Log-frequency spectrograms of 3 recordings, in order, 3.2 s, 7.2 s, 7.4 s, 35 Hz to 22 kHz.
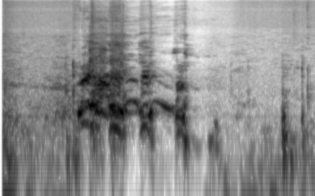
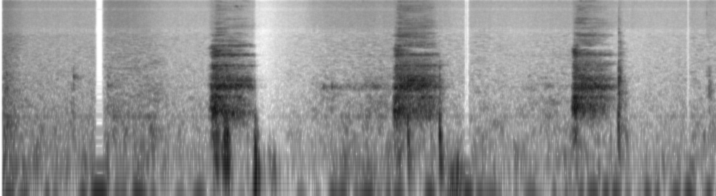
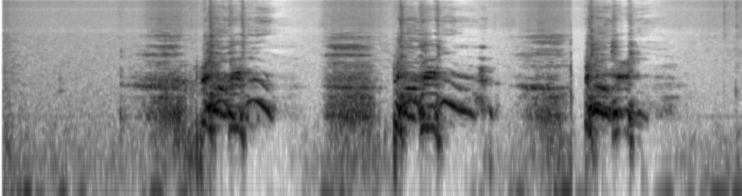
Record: {"cough_length": "3.2 s", "cough_amplitude": 32768, "cough_signal_mean_std_ratio": 0.56, "exhalation_length": "7.2 s", "exhalation_amplitude": 32768, "exhalation_signal_mean_std_ratio": 0.5, "three_cough_length": "7.4 s", "three_cough_amplitude": 32768, "three_cough_signal_mean_std_ratio": 0.62, "survey_phase": "alpha (2021-03-01 to 2021-08-12)", "age": "18-44", "gender": "Male", "wearing_mask": "No", "symptom_none": true, "smoker_status": "Ex-smoker", "respiratory_condition_asthma": false, "respiratory_condition_other": false, "recruitment_source": "REACT", "submission_delay": "2 days", "covid_test_result": "Negative", "covid_test_method": "RT-qPCR"}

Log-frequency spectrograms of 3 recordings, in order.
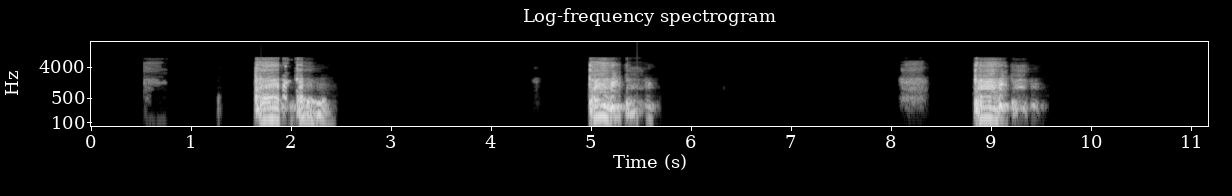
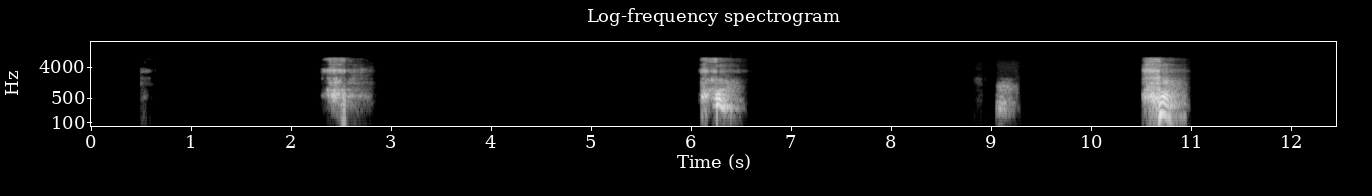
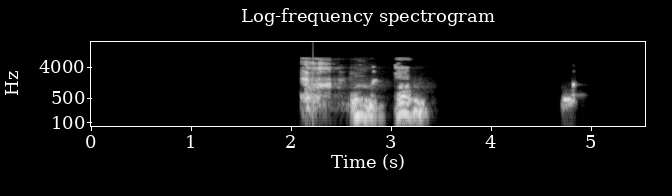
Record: {"three_cough_length": "11.2 s", "three_cough_amplitude": 32768, "three_cough_signal_mean_std_ratio": 0.29, "exhalation_length": "12.5 s", "exhalation_amplitude": 28984, "exhalation_signal_mean_std_ratio": 0.19, "cough_length": "5.5 s", "cough_amplitude": 27928, "cough_signal_mean_std_ratio": 0.33, "survey_phase": "beta (2021-08-13 to 2022-03-07)", "age": "45-64", "gender": "Male", "wearing_mask": "Yes", "symptom_cough_any": true, "symptom_runny_or_blocked_nose": true, "smoker_status": "Ex-smoker", "respiratory_condition_asthma": false, "respiratory_condition_other": false, "recruitment_source": "Test and Trace", "submission_delay": "2 days", "covid_test_result": "Positive", "covid_test_method": "LFT"}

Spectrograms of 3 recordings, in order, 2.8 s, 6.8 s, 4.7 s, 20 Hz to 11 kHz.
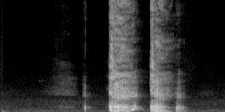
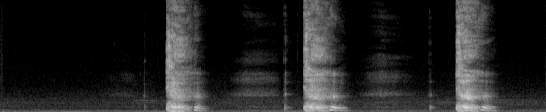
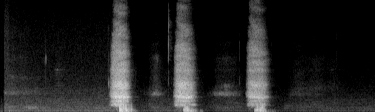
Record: {"cough_length": "2.8 s", "cough_amplitude": 11220, "cough_signal_mean_std_ratio": 0.38, "three_cough_length": "6.8 s", "three_cough_amplitude": 10564, "three_cough_signal_mean_std_ratio": 0.35, "exhalation_length": "4.7 s", "exhalation_amplitude": 25518, "exhalation_signal_mean_std_ratio": 0.29, "survey_phase": "alpha (2021-03-01 to 2021-08-12)", "age": "18-44", "gender": "Female", "wearing_mask": "No", "symptom_cough_any": true, "symptom_new_continuous_cough": true, "symptom_fatigue": true, "symptom_fever_high_temperature": true, "symptom_headache": true, "symptom_change_to_sense_of_smell_or_taste": true, "symptom_loss_of_taste": true, "symptom_onset": "3 days", "smoker_status": "Never smoked", "respiratory_condition_asthma": false, "respiratory_condition_other": false, "recruitment_source": "Test and Trace", "submission_delay": "2 days", "covid_test_result": "Positive", "covid_test_method": "RT-qPCR", "covid_ct_value": 15.4, "covid_ct_gene": "ORF1ab gene", "covid_ct_mean": 16.0, "covid_viral_load": "5800000 copies/ml", "covid_viral_load_category": "High viral load (>1M copies/ml)"}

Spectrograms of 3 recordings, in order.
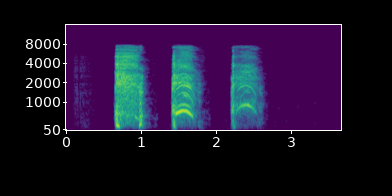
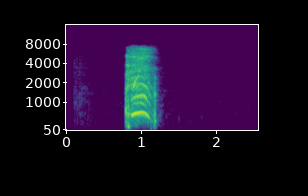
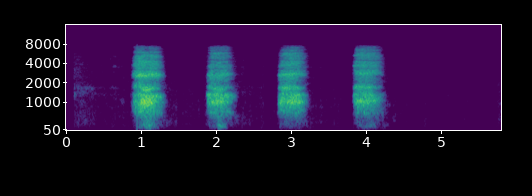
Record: {"three_cough_length": "3.7 s", "three_cough_amplitude": 16128, "three_cough_signal_mean_std_ratio": 0.38, "cough_length": "2.6 s", "cough_amplitude": 14343, "cough_signal_mean_std_ratio": 0.3, "exhalation_length": "5.8 s", "exhalation_amplitude": 8459, "exhalation_signal_mean_std_ratio": 0.35, "survey_phase": "beta (2021-08-13 to 2022-03-07)", "age": "65+", "gender": "Male", "wearing_mask": "No", "symptom_runny_or_blocked_nose": true, "symptom_shortness_of_breath": true, "symptom_sore_throat": true, "symptom_fatigue": true, "symptom_headache": true, "symptom_onset": "4 days", "smoker_status": "Ex-smoker", "respiratory_condition_asthma": false, "respiratory_condition_other": false, "recruitment_source": "Test and Trace", "submission_delay": "2 days", "covid_test_result": "Positive", "covid_test_method": "RT-qPCR", "covid_ct_value": 14.8, "covid_ct_gene": "ORF1ab gene", "covid_ct_mean": 15.1, "covid_viral_load": "11000000 copies/ml", "covid_viral_load_category": "High viral load (>1M copies/ml)"}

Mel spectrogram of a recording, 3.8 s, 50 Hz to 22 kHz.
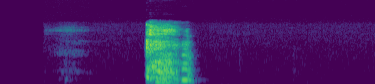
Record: {"cough_length": "3.8 s", "cough_amplitude": 24682, "cough_signal_mean_std_ratio": 0.27, "survey_phase": "beta (2021-08-13 to 2022-03-07)", "age": "65+", "gender": "Female", "wearing_mask": "No", "symptom_none": true, "smoker_status": "Ex-smoker", "respiratory_condition_asthma": false, "respiratory_condition_other": false, "recruitment_source": "REACT", "submission_delay": "1 day", "covid_test_result": "Negative", "covid_test_method": "RT-qPCR"}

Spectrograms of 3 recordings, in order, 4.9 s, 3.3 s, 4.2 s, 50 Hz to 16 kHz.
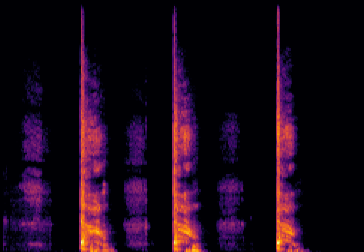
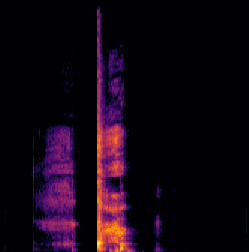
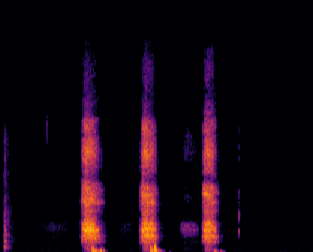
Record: {"three_cough_length": "4.9 s", "three_cough_amplitude": 32768, "three_cough_signal_mean_std_ratio": 0.31, "cough_length": "3.3 s", "cough_amplitude": 32768, "cough_signal_mean_std_ratio": 0.26, "exhalation_length": "4.2 s", "exhalation_amplitude": 30234, "exhalation_signal_mean_std_ratio": 0.32, "survey_phase": "beta (2021-08-13 to 2022-03-07)", "age": "18-44", "gender": "Female", "wearing_mask": "No", "symptom_fatigue": true, "symptom_headache": true, "smoker_status": "Ex-smoker", "respiratory_condition_asthma": false, "respiratory_condition_other": false, "recruitment_source": "REACT", "submission_delay": "1 day", "covid_test_result": "Negative", "covid_test_method": "RT-qPCR", "influenza_a_test_result": "Negative", "influenza_b_test_result": "Negative"}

